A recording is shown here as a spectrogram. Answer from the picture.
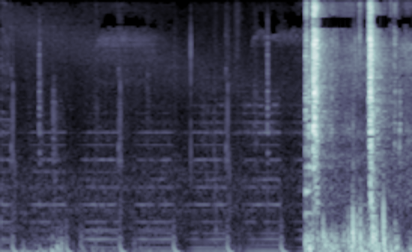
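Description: Background music with a steady beat, then, about three seconds in, several loud sharp strikes of a spade being driven into stony, gravelly soil while digging.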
